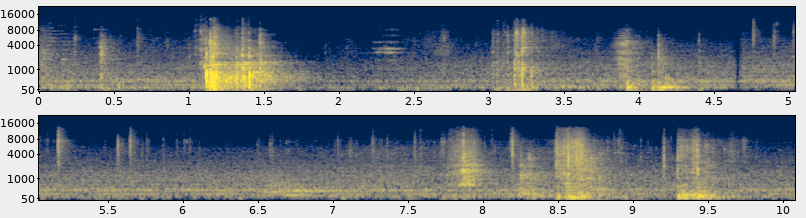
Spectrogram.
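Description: A Blaze King wood stove being worked: sharp metal clunks and knocks as the firebox door is unlatched and swung open and a poker is worked among the coals, the loudest clunk about a second in. A faint steady hum runs underneath.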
